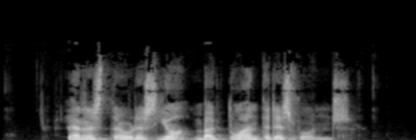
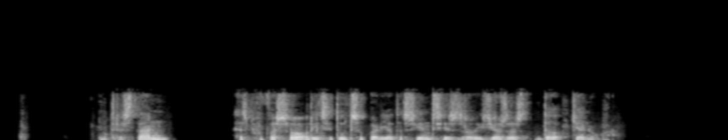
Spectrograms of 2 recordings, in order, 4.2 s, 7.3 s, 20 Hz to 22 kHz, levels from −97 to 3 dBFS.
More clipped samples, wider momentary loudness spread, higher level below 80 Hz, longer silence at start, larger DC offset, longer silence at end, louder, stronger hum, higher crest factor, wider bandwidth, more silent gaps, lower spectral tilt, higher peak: neither; about the same, 15 LU vs 13 LU; about the same, -64 dBFS vs -62 dBFS; first, 0.7 s vs 0.2 s; neither; second, 0.65 s vs 1.2 s; first, -17 LUFS vs -20 LUFS; neither; about the same, 16 dB vs 18 dB; first, 13 kHz vs 7.8 kHz; second, none vs 0.34-0.64 s, 0.70-0.90 s, 1.88-1.95 s, 2.04-2.33 s; second, -2.5 dB/octave vs -5 dB/octave; about the same, -2 dBFS vs -4 dBFS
